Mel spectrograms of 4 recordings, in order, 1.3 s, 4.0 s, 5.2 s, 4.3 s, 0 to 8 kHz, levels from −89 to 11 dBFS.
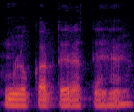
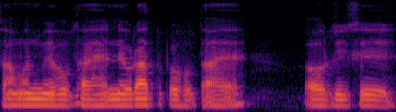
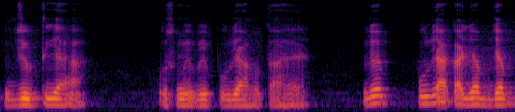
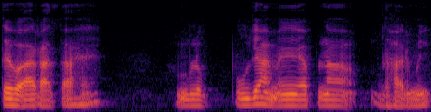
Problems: none marked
